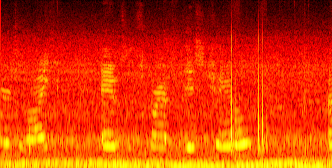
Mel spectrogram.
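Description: High-pitched voices talking and exclaiming over a steady low hum, with a few sharp clicks near the end.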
